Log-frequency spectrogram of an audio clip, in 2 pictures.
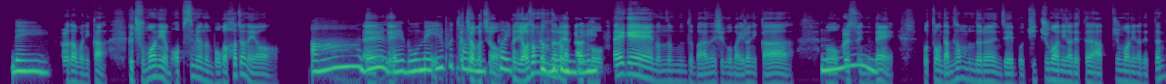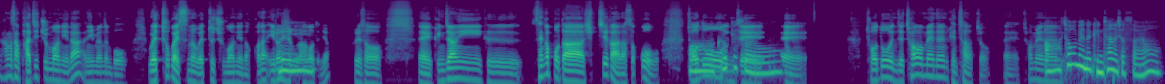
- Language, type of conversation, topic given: Korean, podcast, 스마트폰이 하루 동안 없어지면 어떻게 시간을 보내실 것 같나요?
- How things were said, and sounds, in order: tapping; laughing while speaking: "있던 건데"; laugh; other background noise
